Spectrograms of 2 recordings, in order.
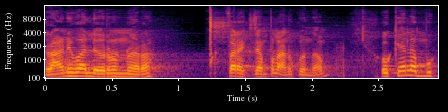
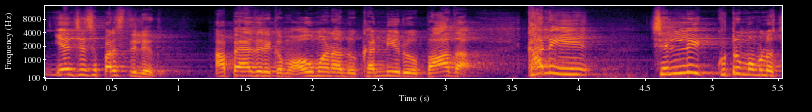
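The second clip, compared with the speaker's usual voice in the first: raised, higher-pitched preaching delivery; ఉద్వేగ ప్రసంగం; 7 semitones higher than usual. Real, not acted. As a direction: preach it out with rising force to the congregation. (ఉద్వేగంగా, స్వరం పెంచి ప్రసంగం)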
